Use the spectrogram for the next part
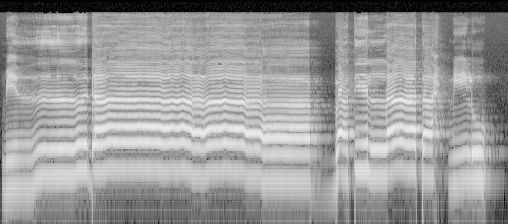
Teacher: mesti dipanjangkan selama 6 harakat atau m ketukan baru ditasydidkan kepada huruf ba Mi reda batil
